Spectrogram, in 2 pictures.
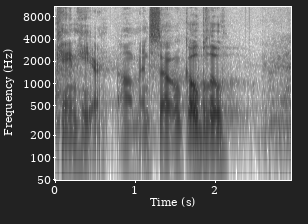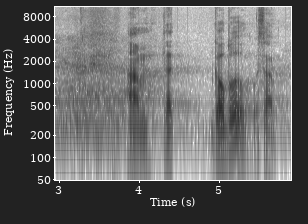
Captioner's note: audience laughing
